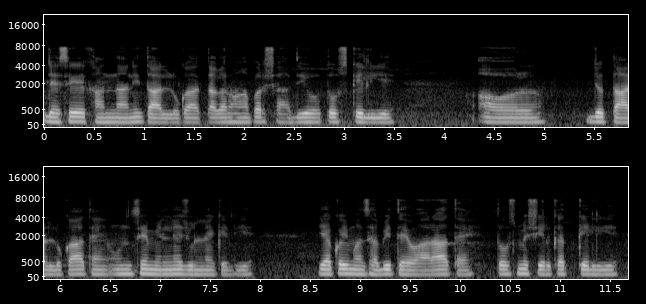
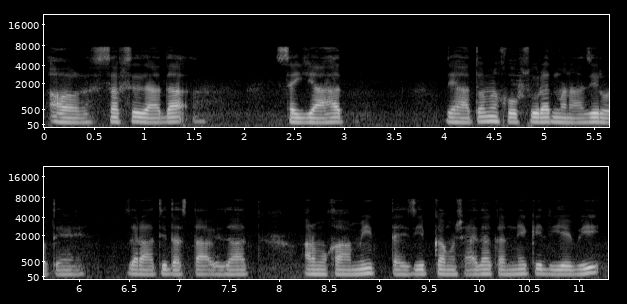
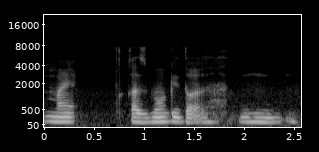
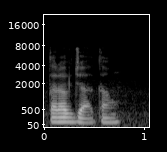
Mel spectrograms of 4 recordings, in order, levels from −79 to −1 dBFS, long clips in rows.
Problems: none marked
